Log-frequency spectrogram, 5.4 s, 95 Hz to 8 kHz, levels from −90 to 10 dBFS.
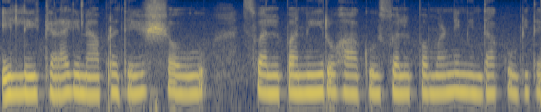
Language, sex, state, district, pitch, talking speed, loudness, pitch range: Kannada, female, Karnataka, Bidar, 205 Hz, 100 wpm, -16 LUFS, 200-210 Hz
